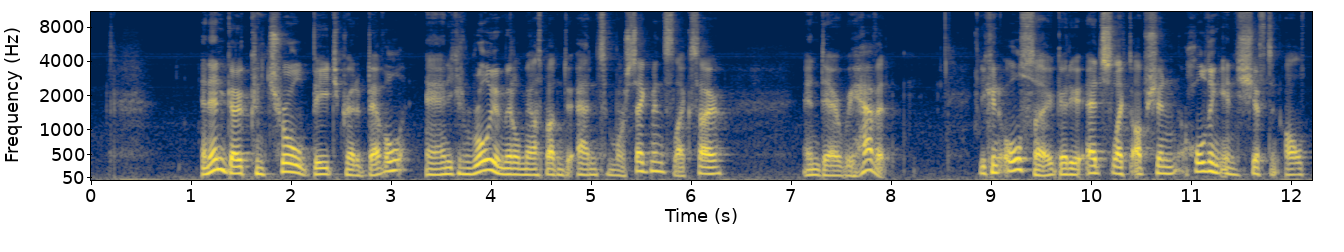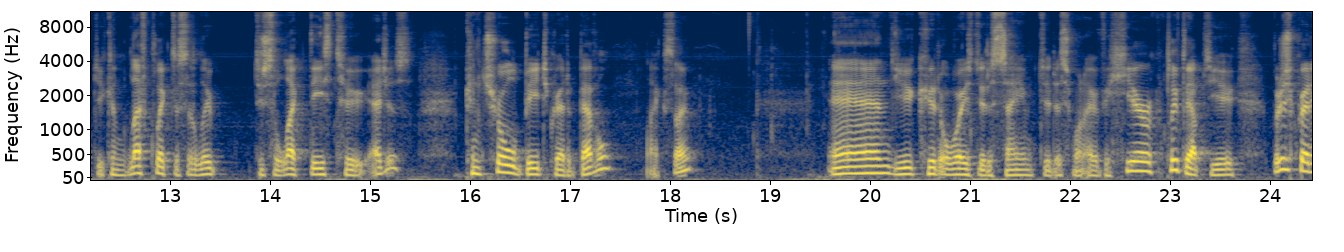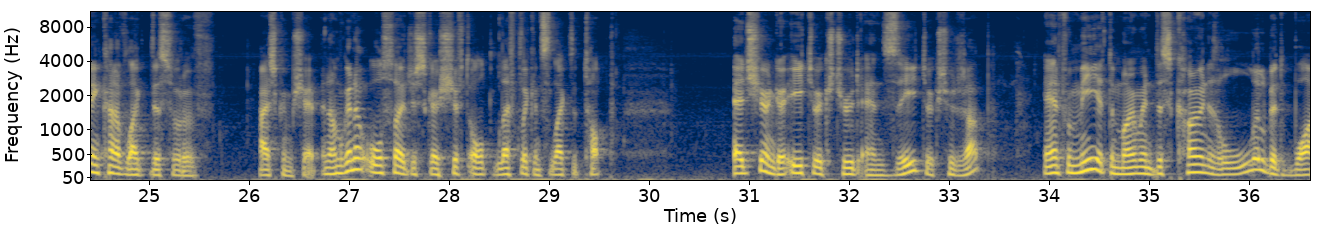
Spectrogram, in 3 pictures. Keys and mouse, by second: 0.5 middle click, 1.3 ctrl+b, 6.0-7.5 middle drag, 8.6 alt+a, 13.9 alt+shift+click, 14.3 middle click, 15.8 ctrl+b, 19.2 alt+a, 20.5 g, 22.9-25.2 middle drag, 26.5 alt+a, 26.8 middle click, 28.2 alt+shift+click, 28.6 middle click, 31.0 e, 33.9 shift+middle click.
